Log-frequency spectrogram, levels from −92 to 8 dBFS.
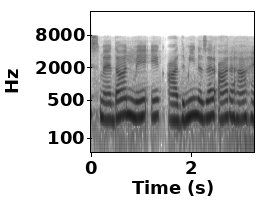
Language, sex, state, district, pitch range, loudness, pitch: Hindi, female, Haryana, Jhajjar, 230-255 Hz, -12 LUFS, 245 Hz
